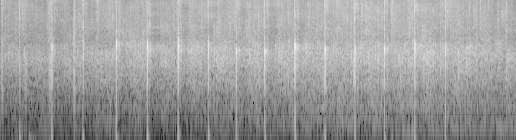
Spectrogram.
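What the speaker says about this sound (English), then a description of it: "A big round of applause for our speakers and for their time and their ability to share in this" An event audience claps for the speakers in a steady rhythmic applause, with distinct individual claps beating out evenly at a moderate distance.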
